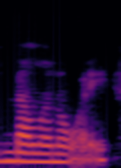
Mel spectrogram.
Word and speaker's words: Melinoe: is spelled differently but because it's greek and it's got the accent over it uh it makes that oy sound so it is pronounced melanoi and you can google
